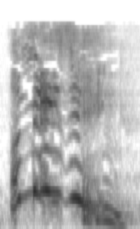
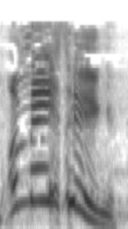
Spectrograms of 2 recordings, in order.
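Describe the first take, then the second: First: Much higher, slow, voice cracking on a cry; cracking high shout. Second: Drawn-out amazing. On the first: Pastor to congregation, high cracking shouted amazing. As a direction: let it break into a high yelp. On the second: Pastor to congregation, slow drawn-out amazing. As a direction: stretch the word slowly with a falling finish. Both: Real, not acted.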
